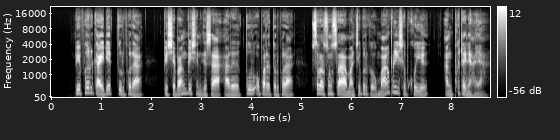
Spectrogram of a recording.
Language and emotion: Bodo, disgusted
